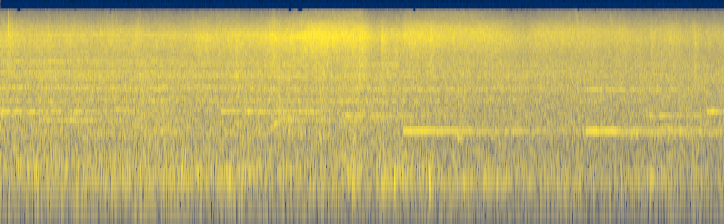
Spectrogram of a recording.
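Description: Electric commuter train running through the station amid the hiss of heavy rain. Thin, steady whining tones come and go over the noise.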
